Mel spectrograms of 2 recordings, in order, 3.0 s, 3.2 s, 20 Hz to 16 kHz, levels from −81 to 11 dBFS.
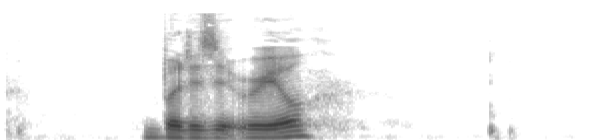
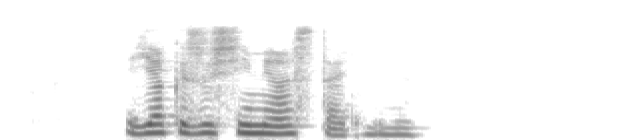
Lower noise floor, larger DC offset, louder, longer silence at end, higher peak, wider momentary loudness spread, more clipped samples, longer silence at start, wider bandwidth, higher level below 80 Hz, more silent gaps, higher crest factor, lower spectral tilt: second, -76 dBFS vs -86 dBFS; neither; first, -18 LUFS vs -33 LUFS; first, 1.4 s vs 1.1 s; first, -4 dBFS vs -18 dBFS; first, 19 LU vs 14 LU; neither; about the same, 0.75 s vs 0.65 s; first, 11.5 kHz vs 8.2 kHz; first, -52 dBFS vs -76 dBFS; neither; about the same, 18 dB vs 18 dB; about the same, -6 dB/octave vs -5.5 dB/octave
